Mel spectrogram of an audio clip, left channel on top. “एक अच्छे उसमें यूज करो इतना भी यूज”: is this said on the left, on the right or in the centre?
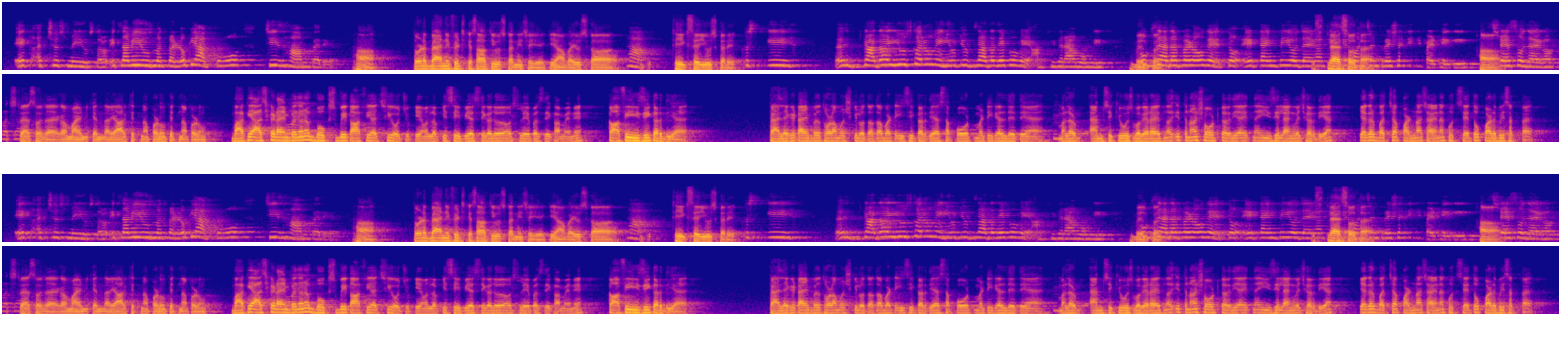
Left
